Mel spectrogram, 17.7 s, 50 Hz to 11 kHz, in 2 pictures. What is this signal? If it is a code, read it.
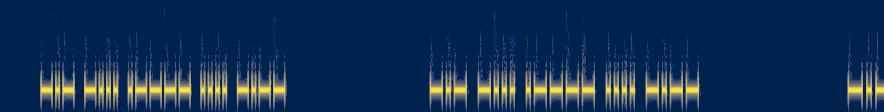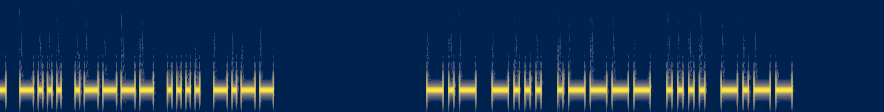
Morse code, heard as a keyed tone, about 27 wpm, 700 Hz. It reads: KB1HY KB1HY KB1HY KB1HY
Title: Speed Racing - USA 2x2 Call Signs 22wpm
